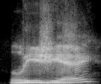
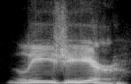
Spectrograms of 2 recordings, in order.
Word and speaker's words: Ligier: The new LMP3, it's pronounced. His take is, and we'll take his word for it, Ligier or Ligier. So however you want to let that roll off the tongue. Liger, for us laymen, but I'll go with Ligier.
